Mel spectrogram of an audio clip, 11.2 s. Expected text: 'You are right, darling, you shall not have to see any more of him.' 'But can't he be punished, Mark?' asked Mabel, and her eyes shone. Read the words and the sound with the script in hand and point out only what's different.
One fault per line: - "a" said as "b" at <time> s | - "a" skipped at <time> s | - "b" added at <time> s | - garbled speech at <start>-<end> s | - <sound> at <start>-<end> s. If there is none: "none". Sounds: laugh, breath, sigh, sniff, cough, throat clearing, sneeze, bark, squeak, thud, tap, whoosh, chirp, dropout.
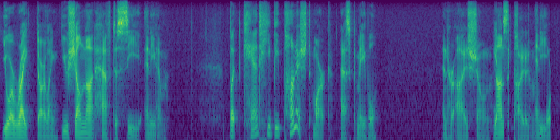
- "more of" skipped at 3.1 s
- garbled speech at 9.9-11.0 s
